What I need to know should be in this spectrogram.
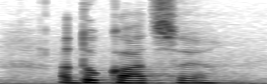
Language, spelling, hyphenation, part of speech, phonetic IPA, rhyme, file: Belarusian, адукацыя, аду‧ка‧цы‧я, noun, [aduˈkat͡sɨja], -at͡sɨja, Be-адукацыя.ogg
- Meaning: education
